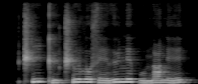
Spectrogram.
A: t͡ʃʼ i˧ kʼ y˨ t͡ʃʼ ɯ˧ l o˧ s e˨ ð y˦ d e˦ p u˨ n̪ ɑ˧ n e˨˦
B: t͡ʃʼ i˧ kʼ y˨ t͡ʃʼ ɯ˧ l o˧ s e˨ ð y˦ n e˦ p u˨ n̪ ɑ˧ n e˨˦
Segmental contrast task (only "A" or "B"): B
